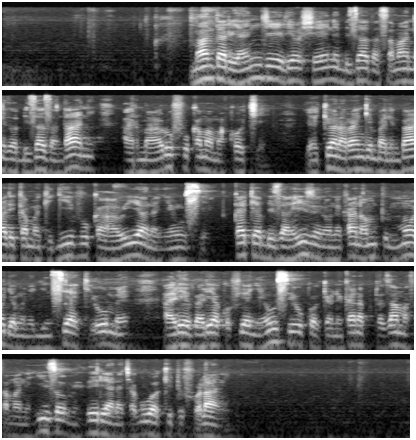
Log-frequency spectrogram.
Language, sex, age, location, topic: Swahili, male, 18-24, Dar es Salaam, finance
